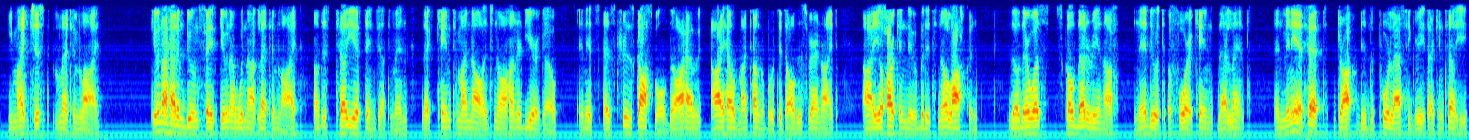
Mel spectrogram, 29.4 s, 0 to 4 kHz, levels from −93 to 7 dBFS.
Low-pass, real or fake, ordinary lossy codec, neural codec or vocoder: 3.6 kHz; real; MP3, 32 kbps; none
